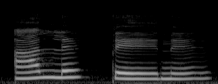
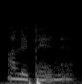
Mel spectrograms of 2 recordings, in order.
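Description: First: Alle pene said very slowly, stretched; slow knowing emphasis on Alle pene; drawn-out pun. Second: Said in the usual way. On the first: Shown as a demonstration. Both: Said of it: "Che ironia della sorte".

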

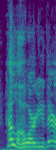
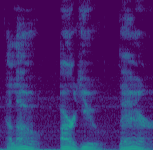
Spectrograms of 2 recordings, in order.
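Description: First: High, loud mock greeting; loud mimicry. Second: Slow, low, soft robot voice; halting robot, word by word; computer voice. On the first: Mimicking what she typed on screen, loud mock call. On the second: Retold or imitated. Mimicking the movie computer's reply, slow computer voice. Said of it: "very fucking annoying computer voice".

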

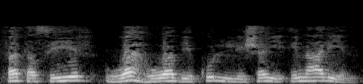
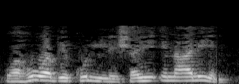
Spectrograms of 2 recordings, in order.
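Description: First: وهو with no vowel on the ه, said wahwa; وهو clipped, ه without a vowel; silent ha. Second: Said in the usual way. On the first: Shown as a demonstration. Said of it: "بإسكان الهاء". (وهو بإسكان الهاء) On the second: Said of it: "قرأ قالون كلمة وهو".

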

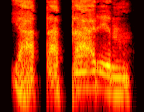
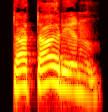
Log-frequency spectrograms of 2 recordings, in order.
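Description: First: Soft, hushed declaration; whispered boast. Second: Loud, full-voiced repeat; booming echo. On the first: Headmaster declares himself to the boy, whispering. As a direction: declare it under your breath. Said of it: "мог говорить только шёпотом". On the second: Man with wooden leg echoes headmaster, booming. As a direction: boom the word back. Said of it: "со своим громовым голосом". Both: A narrator's reading.

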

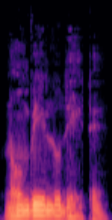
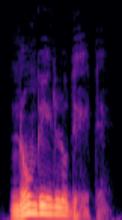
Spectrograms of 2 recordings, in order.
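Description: First: Said in the usual way. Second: "non vi illudete" slow, raised higher and louder; insistent warning. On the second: A narrator's reading. Wine king warning his companions, "non vi illudete" slow and insistent. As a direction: press "non vi illudete" harder, drawn out.

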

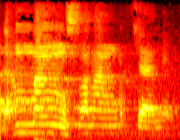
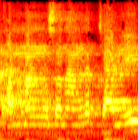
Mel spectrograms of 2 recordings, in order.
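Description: First: "Tham Măng" slowly as da-ham-mang, h sounded; softer, slower "Tham Măng Sa Năng Cách Sa Ní" with aspirated dh; correct Pali. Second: "Tham Măng" run together, dha as one syllable; quick reading. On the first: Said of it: "Còn nếu mà đọc đúng á". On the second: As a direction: blend the opening of "Tham Măng Sa Năng Cách Sa Ní". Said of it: "đọc nhanh á". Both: Shown as a demonstration.

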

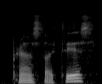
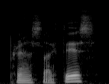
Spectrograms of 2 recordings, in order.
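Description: The two takes are said the same way.

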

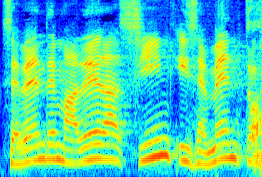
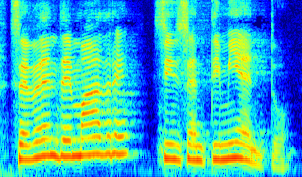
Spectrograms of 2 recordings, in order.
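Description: First: Slow, high, spelled-out "madera, zinc y cemento"; corrective reading. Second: High, very drawn-out lament on "madre sin sentimiento"; tearful misreading. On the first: Compadre corrects the misread sign, slow emphatic reading. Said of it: "Ahí dices". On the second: Drunk misreads a sign to his compadre, slow weepy lament. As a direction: stretch "madre sin sentimiento" slowly in mock grief. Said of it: "Vea ese letrero que dice ahí". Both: Acted.

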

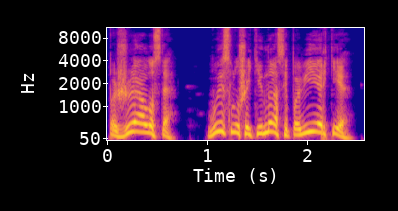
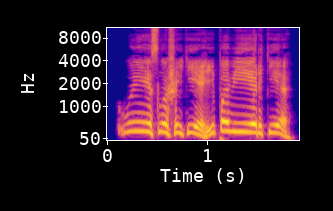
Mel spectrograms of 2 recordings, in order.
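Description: First: High-pitched gnome plea; high, earnest little voice; pleading. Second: High gnome voice repeating like an echo. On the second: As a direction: echo the plea high, stretching the stresses. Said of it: "словно эхо повторил Уэсли". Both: A narrator's reading.

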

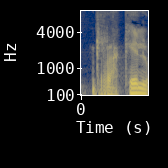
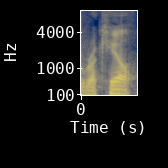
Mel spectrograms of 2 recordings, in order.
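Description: First: "Raquel" the Spanish way, with a light clear L; slow Spanish 'Raquel'; tongue-tip L ending RAQUEL. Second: "Raquel" as a native English speaker, L far back; anglicised Raquel, dark final L. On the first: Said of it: "Nunca va a decir". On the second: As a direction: RAQUEL ending in a swallowed 'ol'. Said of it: "van a decir Raquel". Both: Shown as a demonstration.

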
